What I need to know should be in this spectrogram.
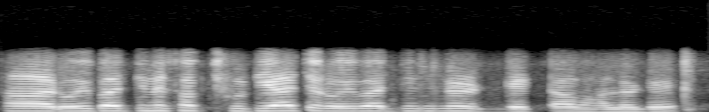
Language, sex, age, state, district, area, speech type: Bengali, male, 18-30, West Bengal, Darjeeling, rural, conversation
